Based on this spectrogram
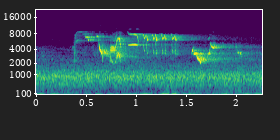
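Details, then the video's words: Songbird singing in a garden: a high, fast warbling phrase of tumbling chirps and twitters, a short pause, then a second descending twittery burst, over a soft steady background hiss. "GARDEN BIRD SONG"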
